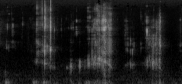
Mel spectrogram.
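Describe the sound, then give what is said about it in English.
Close-up crunching into a crisp, fresh pickle for ASMR, a few wet, snappy bites followed by juicy chewing, loud and near the microphone with no talking. “I bet you can crunch into the mic. So get real close.”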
